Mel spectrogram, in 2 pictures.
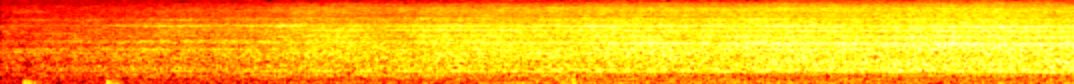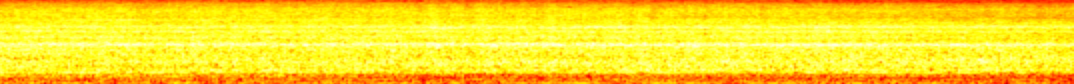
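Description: Musashino Line electric commuter train passing close by. Its rolling noise with a steady whine builds over the first few seconds, then holds loud and even.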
